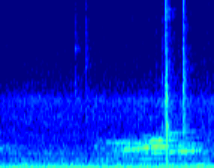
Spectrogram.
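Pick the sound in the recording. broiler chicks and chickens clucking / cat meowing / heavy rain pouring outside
cat meowing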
